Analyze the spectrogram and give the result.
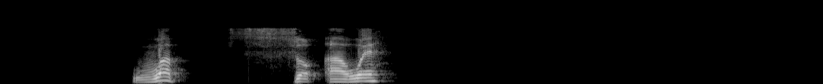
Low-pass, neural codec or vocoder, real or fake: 5.4 kHz; vocoder, 22.05 kHz, 80 mel bands, Vocos; fake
